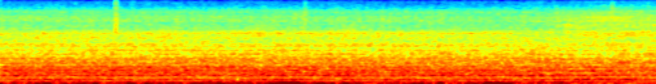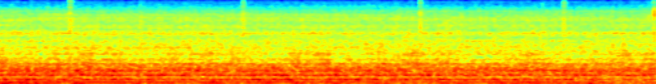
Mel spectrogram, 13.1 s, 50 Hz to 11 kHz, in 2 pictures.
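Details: Carrier Infinity 96 (58MVB-080) direct-vent gas furnace on low stage, which it runs about 90% of the time, with outside combustion air: quiet, even hum with a soft rush of burners and inducer; normal low-stage operation.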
